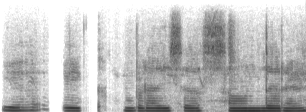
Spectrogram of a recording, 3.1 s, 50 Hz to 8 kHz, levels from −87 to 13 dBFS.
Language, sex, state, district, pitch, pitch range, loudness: Hindi, male, Jharkhand, Jamtara, 175 Hz, 175-190 Hz, -15 LUFS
